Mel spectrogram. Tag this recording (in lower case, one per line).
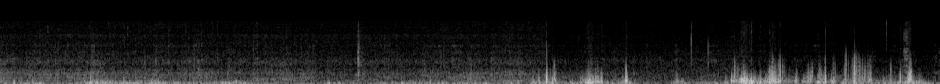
vehicle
